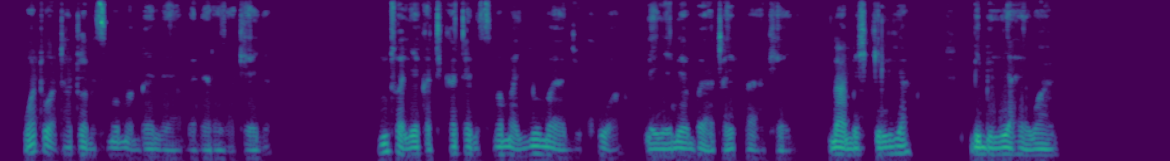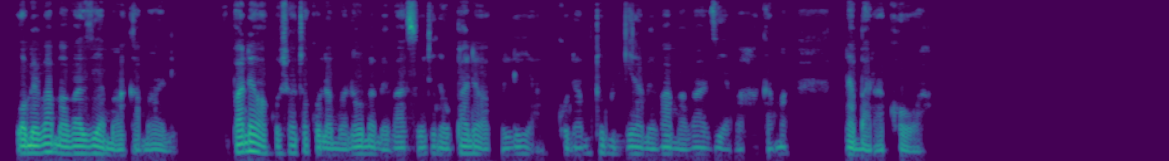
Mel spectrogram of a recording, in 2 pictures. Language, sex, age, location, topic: Swahili, male, 18-24, Kisumu, government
